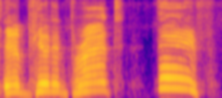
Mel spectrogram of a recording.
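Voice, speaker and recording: A man voicing a pushy male street food vendor in a retold game story, hawking his wares loudly. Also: high voice, lively intonation, slow, clean tone, pitched above the performer's own voice. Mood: outraged. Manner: loud hawking sales patter.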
